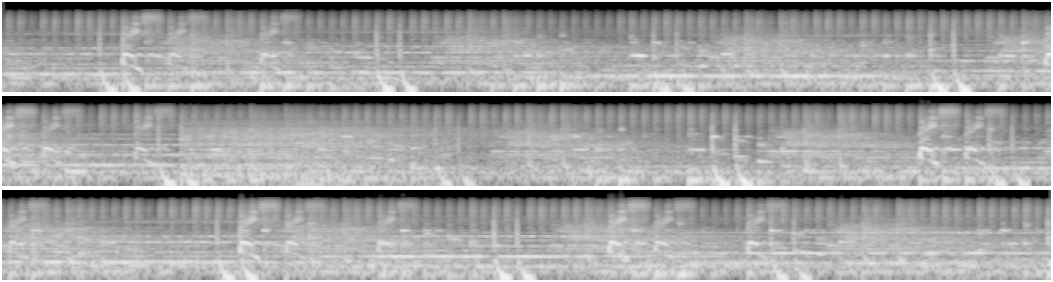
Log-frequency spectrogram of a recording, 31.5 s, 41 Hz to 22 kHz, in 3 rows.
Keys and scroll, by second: 1.9 alt+space, 3.3 alt+space, 4.1 alt+space, 6.6 ctrl+z, 7.0 alt+space, 8.1 alt+space, 8.5 alt+space, 16.7 alt+space, 17.1 alt+space, 17.9 alt+space, 18.4 alt+space, 18.5 ctrl+z, 18.9 alt+space, 19.3 alt+space, 20.0 alt+space, 21.4 alt+space, 22.9 alt+space, 23.8 alt+space, 25.3 alt+space, 31.1 ctrl+z.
